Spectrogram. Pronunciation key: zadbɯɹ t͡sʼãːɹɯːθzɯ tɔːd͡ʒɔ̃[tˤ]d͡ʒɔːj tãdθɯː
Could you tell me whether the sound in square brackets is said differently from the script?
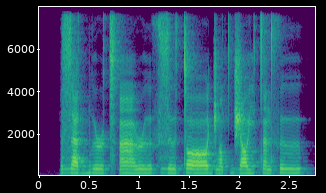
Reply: no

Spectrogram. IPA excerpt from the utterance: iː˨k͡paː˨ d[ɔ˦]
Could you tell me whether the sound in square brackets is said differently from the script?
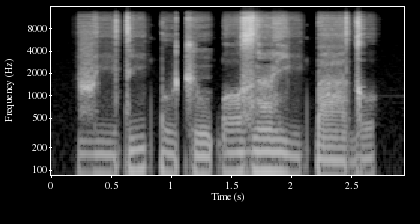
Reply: yes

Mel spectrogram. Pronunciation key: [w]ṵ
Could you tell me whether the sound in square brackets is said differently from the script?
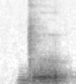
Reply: yes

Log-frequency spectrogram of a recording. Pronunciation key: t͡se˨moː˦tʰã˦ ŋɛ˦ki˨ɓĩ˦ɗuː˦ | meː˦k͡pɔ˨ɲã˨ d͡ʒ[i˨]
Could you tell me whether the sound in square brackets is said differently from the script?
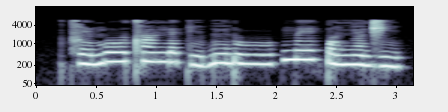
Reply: no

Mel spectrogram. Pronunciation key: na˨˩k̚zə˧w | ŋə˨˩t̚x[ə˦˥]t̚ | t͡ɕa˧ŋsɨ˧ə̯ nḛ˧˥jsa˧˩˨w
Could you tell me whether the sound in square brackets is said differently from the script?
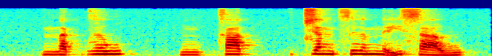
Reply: yes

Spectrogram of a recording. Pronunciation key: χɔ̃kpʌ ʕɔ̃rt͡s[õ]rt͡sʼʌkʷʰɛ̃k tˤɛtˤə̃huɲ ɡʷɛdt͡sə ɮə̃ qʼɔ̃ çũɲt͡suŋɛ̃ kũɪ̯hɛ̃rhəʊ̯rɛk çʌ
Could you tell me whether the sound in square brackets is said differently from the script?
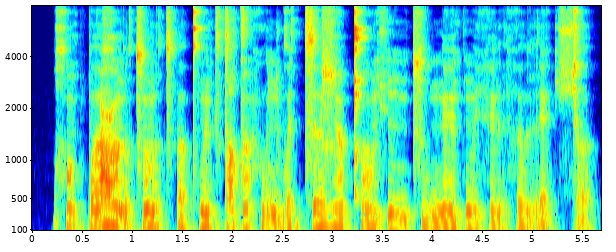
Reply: yes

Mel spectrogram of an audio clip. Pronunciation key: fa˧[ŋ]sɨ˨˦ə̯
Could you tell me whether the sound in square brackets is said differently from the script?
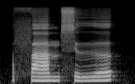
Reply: yes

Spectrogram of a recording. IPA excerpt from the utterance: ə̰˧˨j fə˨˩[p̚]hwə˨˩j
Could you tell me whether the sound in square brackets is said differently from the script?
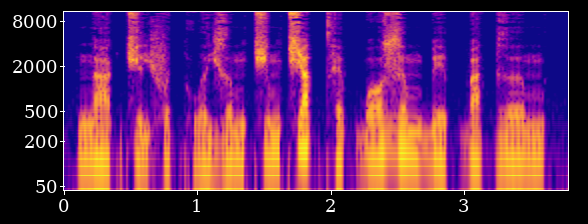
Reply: yes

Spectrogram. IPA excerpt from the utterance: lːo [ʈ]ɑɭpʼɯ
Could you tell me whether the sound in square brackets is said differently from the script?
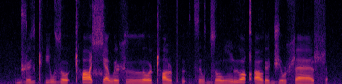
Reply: yes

